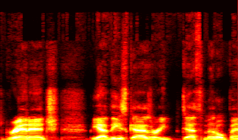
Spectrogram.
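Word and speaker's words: Greenwitch: existence which you know this is actually spelled green witch but it's pronounced grenwich we have these guys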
